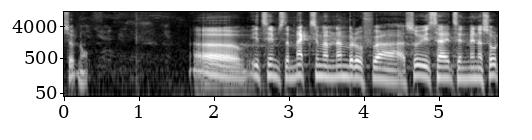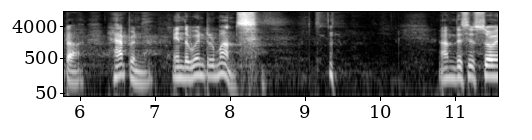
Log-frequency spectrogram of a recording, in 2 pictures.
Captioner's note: laughs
